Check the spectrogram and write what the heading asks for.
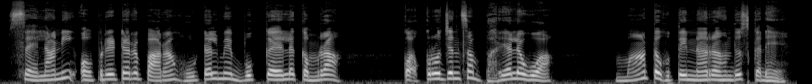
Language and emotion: Sindhi, disgusted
